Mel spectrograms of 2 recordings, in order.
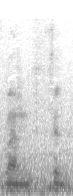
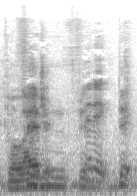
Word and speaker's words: Glenfiddich: This show is brought to you by Alec Bradley and their co-sponsor, Glenfiddich.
